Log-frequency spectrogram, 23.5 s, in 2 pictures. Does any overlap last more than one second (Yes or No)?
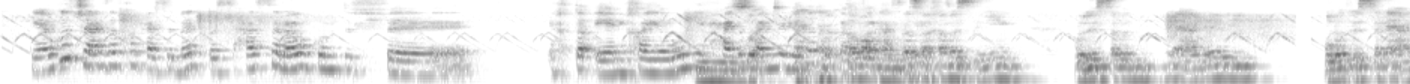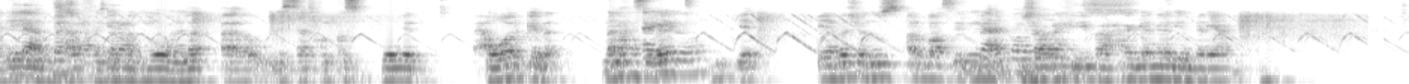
Yes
